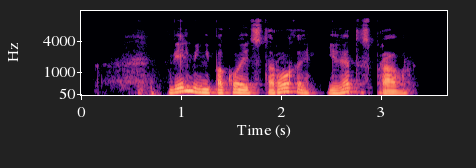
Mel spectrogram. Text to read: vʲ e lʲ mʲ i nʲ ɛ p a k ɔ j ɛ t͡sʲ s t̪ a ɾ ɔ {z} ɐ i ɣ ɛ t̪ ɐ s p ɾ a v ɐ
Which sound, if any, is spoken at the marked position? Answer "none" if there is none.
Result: ɣ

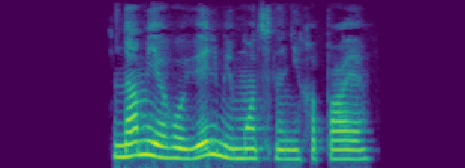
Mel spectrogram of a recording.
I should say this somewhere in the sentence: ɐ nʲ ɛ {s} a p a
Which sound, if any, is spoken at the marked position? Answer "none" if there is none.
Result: x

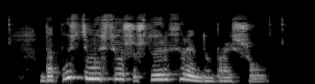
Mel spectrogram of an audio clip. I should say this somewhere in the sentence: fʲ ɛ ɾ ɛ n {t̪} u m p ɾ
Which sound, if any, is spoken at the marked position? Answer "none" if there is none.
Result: d̪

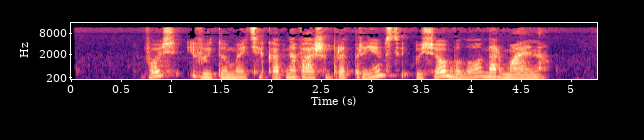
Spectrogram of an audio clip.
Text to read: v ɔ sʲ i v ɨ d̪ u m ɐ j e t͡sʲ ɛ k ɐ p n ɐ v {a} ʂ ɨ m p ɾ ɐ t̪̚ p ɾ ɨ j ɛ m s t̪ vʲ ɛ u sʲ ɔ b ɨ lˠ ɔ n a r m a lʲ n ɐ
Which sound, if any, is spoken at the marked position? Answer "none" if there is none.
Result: a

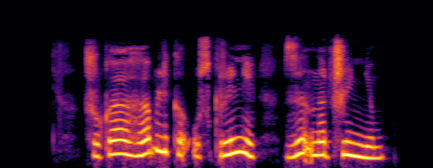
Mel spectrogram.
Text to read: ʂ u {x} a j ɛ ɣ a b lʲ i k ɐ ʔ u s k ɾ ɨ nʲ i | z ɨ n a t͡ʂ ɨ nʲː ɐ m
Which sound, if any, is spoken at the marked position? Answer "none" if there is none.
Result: k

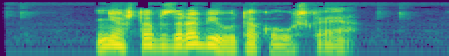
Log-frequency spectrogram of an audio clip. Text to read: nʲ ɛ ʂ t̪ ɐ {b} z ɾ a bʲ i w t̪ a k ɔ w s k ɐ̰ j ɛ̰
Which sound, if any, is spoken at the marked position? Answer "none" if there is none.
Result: b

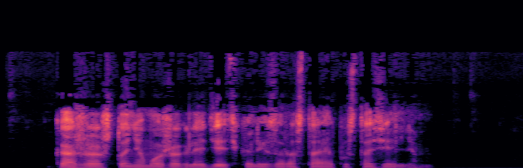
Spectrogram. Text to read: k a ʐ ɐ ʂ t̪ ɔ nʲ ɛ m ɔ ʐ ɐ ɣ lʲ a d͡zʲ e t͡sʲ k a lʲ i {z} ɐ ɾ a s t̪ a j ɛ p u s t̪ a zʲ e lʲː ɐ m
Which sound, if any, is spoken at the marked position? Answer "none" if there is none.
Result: z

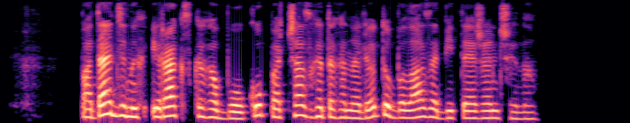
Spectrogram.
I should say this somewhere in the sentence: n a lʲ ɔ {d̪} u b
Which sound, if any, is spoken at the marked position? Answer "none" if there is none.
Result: t̪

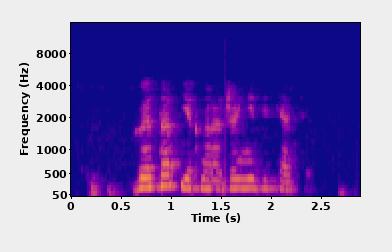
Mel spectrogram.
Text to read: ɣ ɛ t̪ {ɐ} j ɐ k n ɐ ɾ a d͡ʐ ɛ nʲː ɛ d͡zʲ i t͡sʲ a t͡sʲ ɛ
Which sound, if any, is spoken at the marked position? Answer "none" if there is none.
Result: ɐ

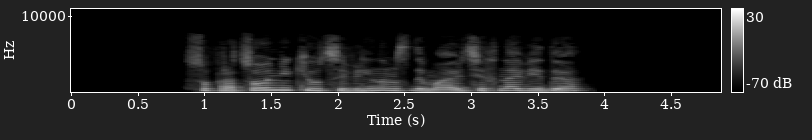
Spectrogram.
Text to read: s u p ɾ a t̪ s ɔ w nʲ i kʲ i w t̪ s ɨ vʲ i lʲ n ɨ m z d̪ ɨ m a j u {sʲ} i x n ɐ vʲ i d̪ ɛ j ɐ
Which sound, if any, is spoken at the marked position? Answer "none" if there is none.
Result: t͡sʲ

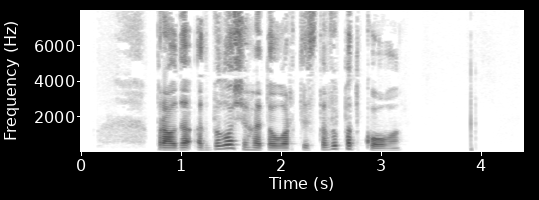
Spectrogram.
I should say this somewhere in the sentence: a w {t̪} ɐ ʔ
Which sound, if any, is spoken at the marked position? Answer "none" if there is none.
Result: d̪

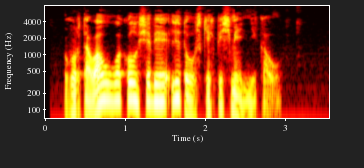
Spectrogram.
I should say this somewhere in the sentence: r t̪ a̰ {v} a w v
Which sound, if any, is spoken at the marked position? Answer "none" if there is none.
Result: v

